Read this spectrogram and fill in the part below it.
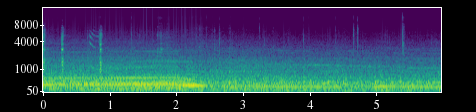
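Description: A 2022 Acura NSX Type S engine revs and accelerates loudly up close, a steady roaring drone that shifts down in pitch partway through and carries on.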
